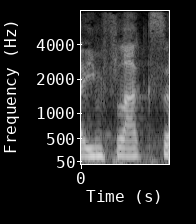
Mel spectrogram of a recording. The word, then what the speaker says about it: In Flux: Oh, la pronuncia è giusta, In Flux? – Sì, va bene. Fai conto, per la pronuncia italiana influx è meglio, viene più riconosciuto. Okay. Però bene influx.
